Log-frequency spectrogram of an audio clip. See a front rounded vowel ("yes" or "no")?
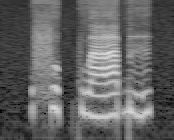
no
